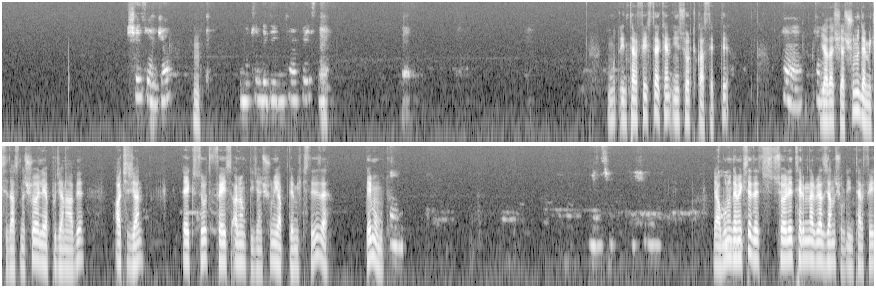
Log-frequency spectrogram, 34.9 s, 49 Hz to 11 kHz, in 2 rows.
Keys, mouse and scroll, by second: 3.2-3.9 scroll down 1, 3.9-6.2 scroll up 1, 6.2-15.0 scroll up 1, 15.0 middle click, 15.4 click, 15.6 middle click, 15.9 Tab, 16.2 shift+middle click, 16.8 ctrl+r, 18.2 middle click, 18.8 scroll up 2, 19.1 ctrl+b, 21.2 alt+e, 22.3 Tab, 28.9-32.0 middle drag, 32.0 ctrl+z, 32.4 ctrl+z, 34.2 ctrl+z, 34.7 middle click.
